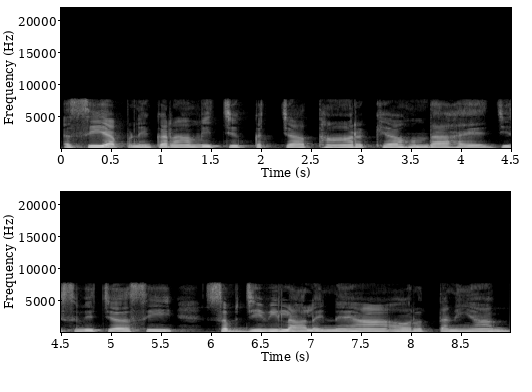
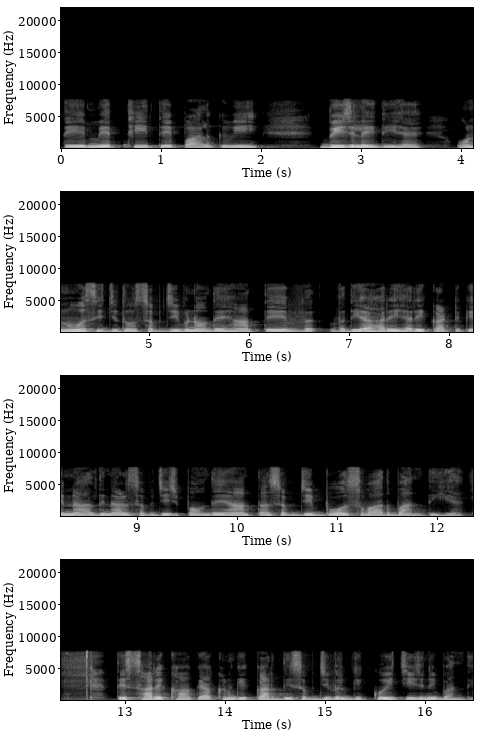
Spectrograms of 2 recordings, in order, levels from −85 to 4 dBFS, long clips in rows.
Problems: background sounds at intervals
